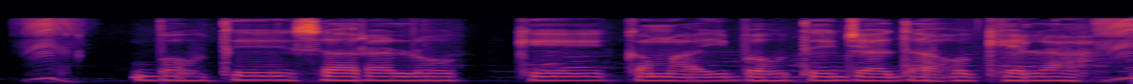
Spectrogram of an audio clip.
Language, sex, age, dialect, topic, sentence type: Bhojpuri, male, 18-24, Southern / Standard, banking, statement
